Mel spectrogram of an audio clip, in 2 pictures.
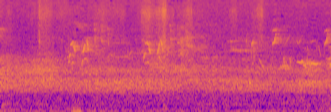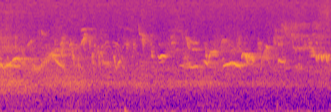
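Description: Birds chirping and twittering in short high calls that come more often toward the end, over a steady outdoor background hiss.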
